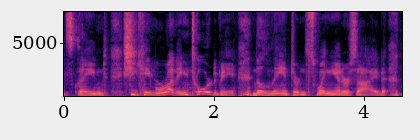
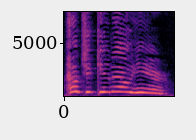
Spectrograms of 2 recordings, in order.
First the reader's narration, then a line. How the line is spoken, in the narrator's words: She cried again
